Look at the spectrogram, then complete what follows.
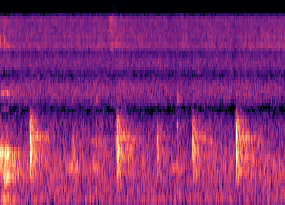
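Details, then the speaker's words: Recently fitted aftermarket "prepared" shock absorber worked by hand gives sharp, hollow metal-on-metal knocks about twice a second at its travel limit. "esse aqui no caso está fazendo barulho de ferro com o ferro"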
